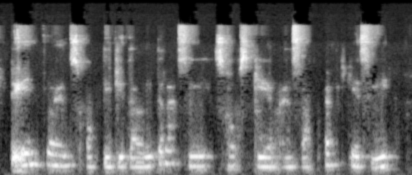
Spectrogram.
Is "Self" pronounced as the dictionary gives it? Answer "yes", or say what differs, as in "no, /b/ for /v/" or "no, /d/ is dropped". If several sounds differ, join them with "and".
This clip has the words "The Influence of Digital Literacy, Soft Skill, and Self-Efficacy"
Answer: no, /l/ is dropped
